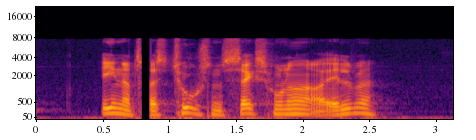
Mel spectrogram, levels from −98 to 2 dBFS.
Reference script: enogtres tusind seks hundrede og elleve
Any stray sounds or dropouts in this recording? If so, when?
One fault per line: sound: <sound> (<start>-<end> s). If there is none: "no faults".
sound: dropout (0.8-0.9 s)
